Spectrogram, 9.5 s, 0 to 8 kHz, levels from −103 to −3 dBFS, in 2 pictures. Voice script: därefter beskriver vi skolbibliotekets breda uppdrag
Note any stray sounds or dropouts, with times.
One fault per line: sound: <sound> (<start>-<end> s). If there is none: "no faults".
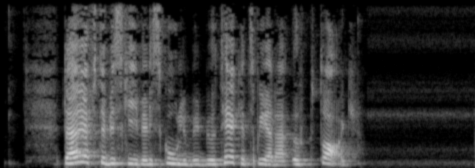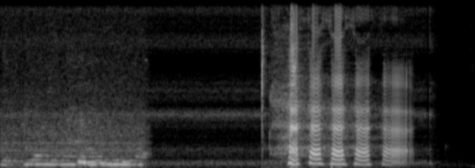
sound: laugh (4.7-6.3 s)
sound: laugh (7.4-8.9 s)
